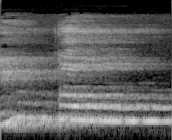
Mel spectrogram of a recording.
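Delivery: high ding-dong chime like a doorbell. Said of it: "o barulho do, da campainha".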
